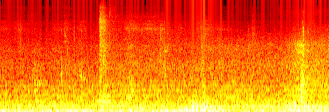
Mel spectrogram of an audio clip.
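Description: Steady low rumble and wind noise on a cruise ship's open deck at sea, with brief snatches of people's voices a few times.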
